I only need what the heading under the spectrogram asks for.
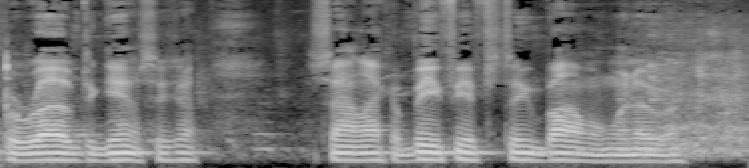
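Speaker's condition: Parkinson's

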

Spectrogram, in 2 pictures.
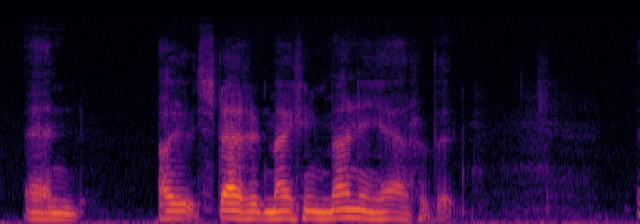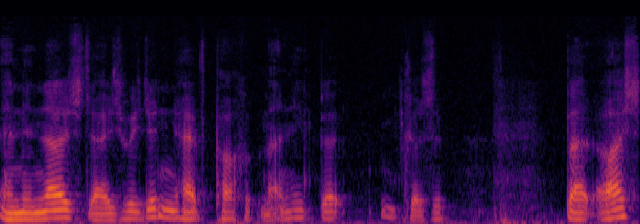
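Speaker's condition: Tongue cancer; aggressive tongue cancer

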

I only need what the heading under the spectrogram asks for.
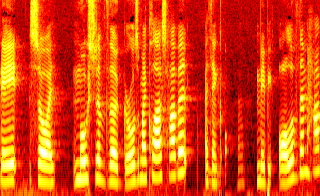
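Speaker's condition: No condition

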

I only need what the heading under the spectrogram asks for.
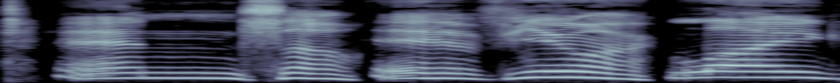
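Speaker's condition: Parkinson's disease; young onset, diagnosed at age 35; early 40s, filed for disability; clear on good days, slurred words when off, intelligibility varies between episodes

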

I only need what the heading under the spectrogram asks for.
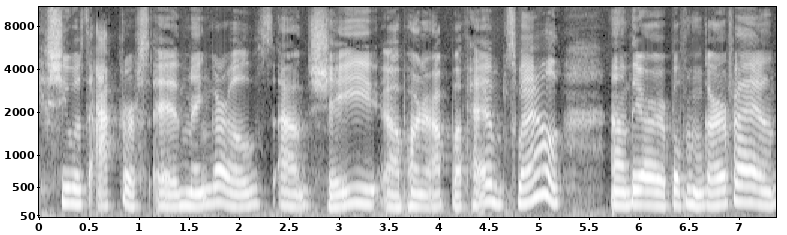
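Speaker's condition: Down syndrome; early prediction she might never talk, now speaks publicly, including at UN in Geneva

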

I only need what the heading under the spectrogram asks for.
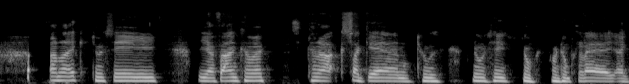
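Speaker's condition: Down syndrome

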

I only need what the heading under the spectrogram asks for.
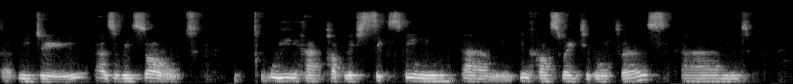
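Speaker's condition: No condition

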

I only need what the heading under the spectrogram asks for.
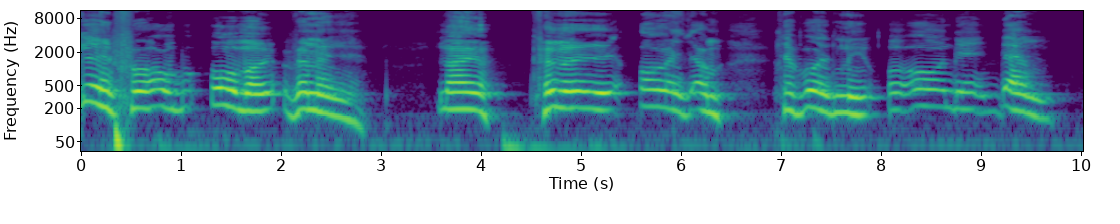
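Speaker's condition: Cerebral palsy; speech can be hard sometimes

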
